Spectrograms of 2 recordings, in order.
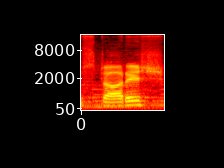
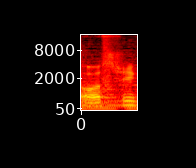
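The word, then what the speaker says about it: asterisk: अच्छा, ये लफ्ज़ बहुत मैंने सुना है, बच्चे मोस्टली जो हैं, क्योंकि ये स्टार टाइप है तो इसकी वजह से इसको स्टारिश कह देते हैं, लेकिन ये वर्ड प्रोनाउंसिएशन इसकी ऑस्ट्रिक है।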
